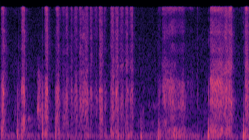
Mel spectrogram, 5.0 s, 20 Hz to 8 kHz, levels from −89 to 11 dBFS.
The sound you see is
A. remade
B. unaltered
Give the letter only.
A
